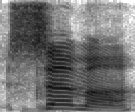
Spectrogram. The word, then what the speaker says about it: Buscema: Okay, we're going to look at this wonderful artwork by Big John Buscema. All right, ladies, we are looking at both covers. Lydia, who did the direct market cover? John Buscema. John Buscema. Buscema.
